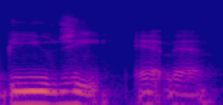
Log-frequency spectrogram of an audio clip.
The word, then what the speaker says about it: B.U.G Antman: So, correct way to say it is B.U.G Antman. Not Bug Antman, not Bug, none of that. It's B.U.G.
